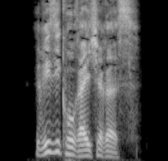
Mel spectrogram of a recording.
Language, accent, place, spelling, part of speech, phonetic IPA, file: German, Germany, Berlin, risikoreicheres, adjective, [ˈʁiːzikoˌʁaɪ̯çəʁəs], De-risikoreicheres.ogg
- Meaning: strong/mixed nominative/accusative neuter singular comparative degree of risikoreich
